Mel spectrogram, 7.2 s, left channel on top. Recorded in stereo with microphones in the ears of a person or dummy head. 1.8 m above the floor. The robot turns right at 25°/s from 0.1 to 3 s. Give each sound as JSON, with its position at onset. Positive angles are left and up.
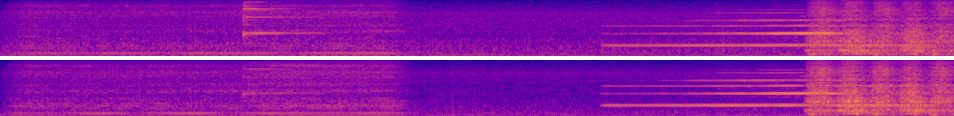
{"t": 1.8, "sound": "a bell", "side_deg": 55, "distance_m": 1.0}
{"t": 4.5, "sound": "a flute", "side_deg": -10, "distance_m": 1.0}
{"t": 6.0, "sound": "sawing", "side_deg": -45, "distance_m": 1.2}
